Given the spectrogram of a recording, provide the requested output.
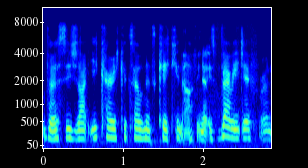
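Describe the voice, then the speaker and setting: The speaker has a Manchester accent and fairly even intonation, talking at a fairly quick pace. The recording is very clean, with a silent background. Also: woman. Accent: Mancunian northern English. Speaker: podcast co-host. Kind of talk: casual chat.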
